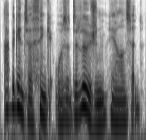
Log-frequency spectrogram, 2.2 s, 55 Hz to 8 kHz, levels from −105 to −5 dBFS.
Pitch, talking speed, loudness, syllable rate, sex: 130 Hz, 275 wpm, -19 LUFS, 7.4 syllables/s, male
